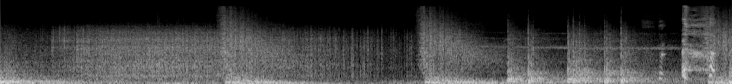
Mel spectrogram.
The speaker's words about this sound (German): Rakete um Rakete schraubt sich in den vernebelten Himmel über dem Schanzerkopf. Die Explosionen der vielen Feuerwerke tauchen den Hügel und das Gebäude in einen glitzernden roten Schein. Der Schanzerkopf scheint zu glühen.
